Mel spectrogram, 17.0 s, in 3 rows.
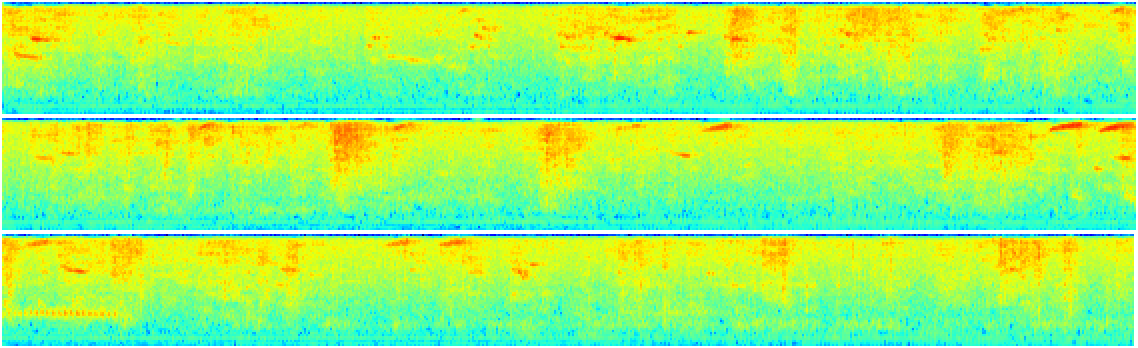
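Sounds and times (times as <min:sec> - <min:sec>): small birds chirping: 0:00.0 - 0:17.0
rustling noise: 0:02.6 - 0:17.0.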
